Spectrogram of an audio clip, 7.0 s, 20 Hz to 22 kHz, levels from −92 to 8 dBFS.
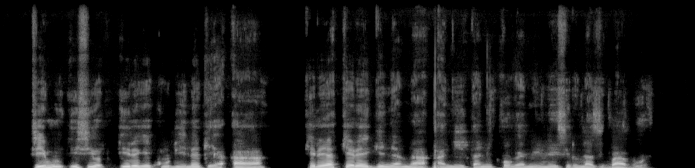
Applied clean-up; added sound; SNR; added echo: neural mask model Resemble Enhance denoiser.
